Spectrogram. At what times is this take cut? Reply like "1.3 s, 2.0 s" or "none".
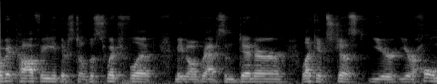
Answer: none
